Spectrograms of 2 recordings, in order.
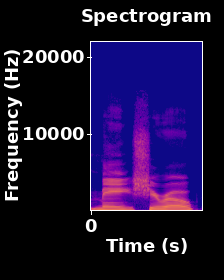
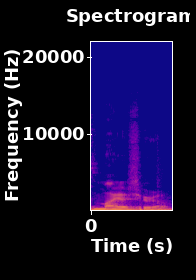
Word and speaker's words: Maeshiro: pronouncing your name correctly is it may Shiro it's Maya shirro Maya Shir shirro okay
